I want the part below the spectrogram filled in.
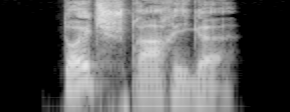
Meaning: inflection of deutschsprachig: 1. strong/mixed nominative/accusative feminine singular 2. strong nominative/accusative plural 3. weak nominative all-gender singular
- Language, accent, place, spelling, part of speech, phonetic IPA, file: German, Germany, Berlin, deutschsprachige, adjective, [ˈdɔɪ̯t͡ʃˌʃpʁaːxɪɡə], De-deutschsprachige.ogg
